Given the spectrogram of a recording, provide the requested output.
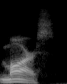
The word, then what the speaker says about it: Mars: is March or Mars in French we pronounce it Mars spring is in full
